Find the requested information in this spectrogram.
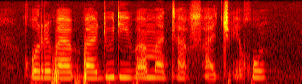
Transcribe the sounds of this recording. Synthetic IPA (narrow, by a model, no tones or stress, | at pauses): ɣʊrɪbadudibamat͡ɬʼafa̰t͡ʃʼwḛɣʊ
